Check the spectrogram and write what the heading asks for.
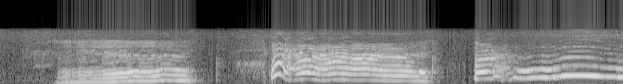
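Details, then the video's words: Female Alaskan Malamute howling mournfully at her owners during brushing: three drawn-out rising and falling woo-woo howls with strong harmonics, each about a second long, indoors. "My Funny Malamute - "Lightning" Sings the Brushin' Me Blues"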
